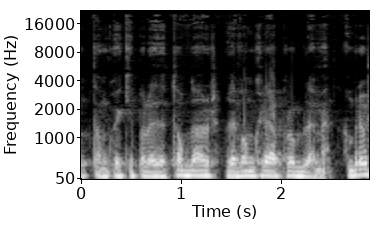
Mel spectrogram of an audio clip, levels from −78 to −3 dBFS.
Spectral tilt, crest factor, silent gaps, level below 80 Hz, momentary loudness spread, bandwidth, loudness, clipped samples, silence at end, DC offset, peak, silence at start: -9 dB/octave; 10 dB; none; -32 dBFS; 4 LU; 19 kHz; -14 LUFS; under 0.1%; 0 s; under 0.1%; -2 dBFS; 0 s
